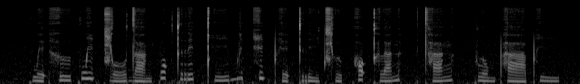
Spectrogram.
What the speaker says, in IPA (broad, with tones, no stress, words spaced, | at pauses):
kwe˨˩ʔhɯː˧kwi˥˩ʔ t͡ɕoː˩˦ daː˨˩ŋ po˥˩k̚tri˦˥t̚ pʰiː˦˥ bi˥˩t̚ hi˥˩ʔpʰe˨˩ʔ triː˨˩t͡ɕʰɯː˨˩p̚hɔ˥˩ʔkʰla˦˥n | tʰa˦˥ŋ | klo˨˩mpʰaː˨˩pʰiː˧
